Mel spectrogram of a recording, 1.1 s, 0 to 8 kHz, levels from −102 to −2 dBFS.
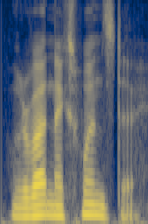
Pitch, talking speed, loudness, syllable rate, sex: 130 Hz, 215 wpm, -17 LUFS, 8.5 syllables/s, male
